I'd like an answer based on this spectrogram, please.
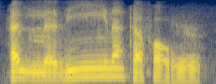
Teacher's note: خلي التركيز على الياء المادية قبلها وليس على النون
